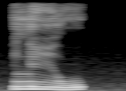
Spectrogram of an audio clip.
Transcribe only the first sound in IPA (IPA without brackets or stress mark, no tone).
l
